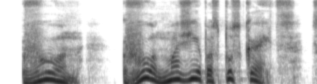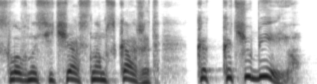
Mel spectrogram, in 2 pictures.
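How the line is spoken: Exclaiming. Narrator (Russian): воскликнула Наташа

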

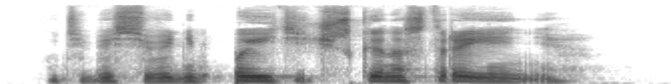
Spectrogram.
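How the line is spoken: Grumbled. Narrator (Russian): буркнул Бильяр

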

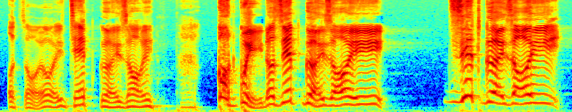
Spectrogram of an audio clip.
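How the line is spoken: Panicked screaming. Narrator (Vietnamese): hốt hoảng, miệng liên tục gào thét

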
